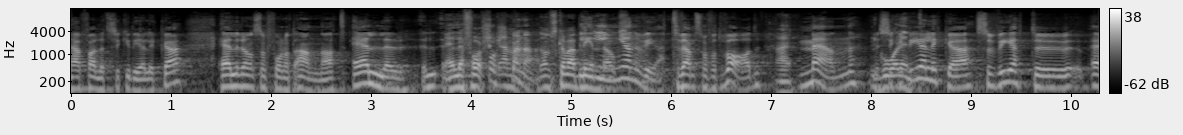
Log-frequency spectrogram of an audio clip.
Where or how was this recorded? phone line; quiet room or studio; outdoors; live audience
live audience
